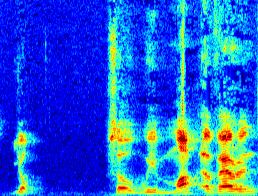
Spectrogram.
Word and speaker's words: 欲: In Cantonese and Middle Chinese, it's pronounced as yok.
